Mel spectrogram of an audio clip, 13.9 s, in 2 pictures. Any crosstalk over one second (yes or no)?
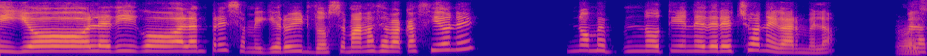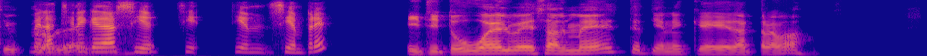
yes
